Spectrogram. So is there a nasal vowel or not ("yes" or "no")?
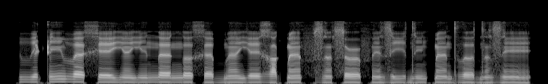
yes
